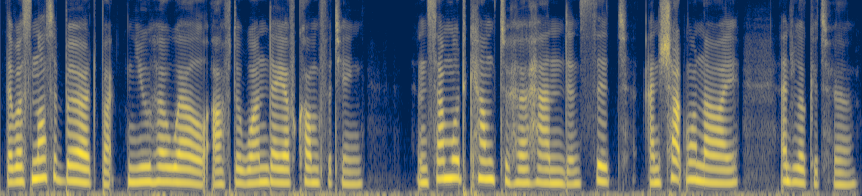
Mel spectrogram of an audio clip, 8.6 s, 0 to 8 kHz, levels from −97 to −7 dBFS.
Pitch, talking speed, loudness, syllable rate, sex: 220 Hz, 215 wpm, -17 LUFS, 5.1 syllables/s, female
